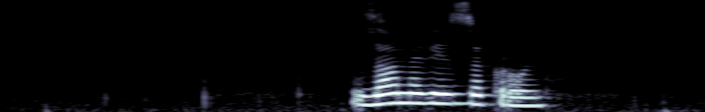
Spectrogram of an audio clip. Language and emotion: Russian, neutral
